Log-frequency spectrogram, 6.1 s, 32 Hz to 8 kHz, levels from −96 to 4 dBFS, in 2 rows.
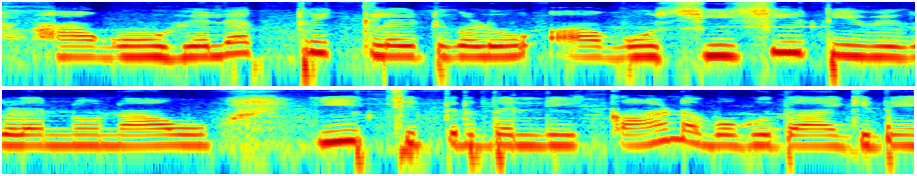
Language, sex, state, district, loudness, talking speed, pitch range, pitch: Kannada, female, Karnataka, Koppal, -12 LUFS, 110 wpm, 210-235 Hz, 220 Hz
